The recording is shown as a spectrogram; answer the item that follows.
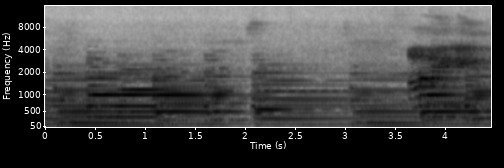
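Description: Piano accompaniment of a slow show-tune ballad, held chords changing about once a second, with a woman's solo singing voice coming in near the end.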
